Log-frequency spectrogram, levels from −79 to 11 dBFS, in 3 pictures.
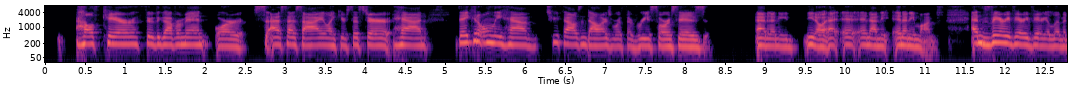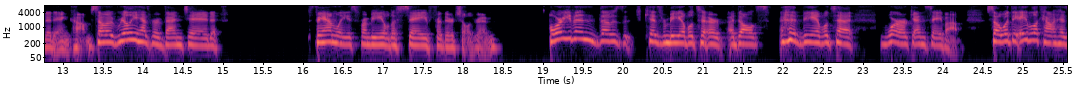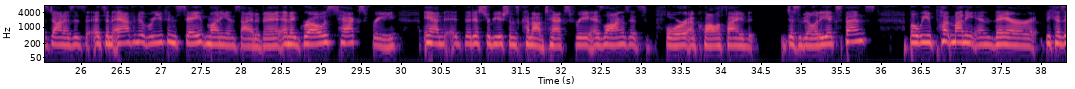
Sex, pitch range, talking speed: female, 170-215 Hz, 175 wpm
